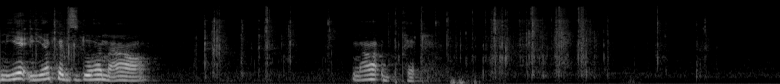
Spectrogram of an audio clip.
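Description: A paper sachet crinkles and rustles.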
